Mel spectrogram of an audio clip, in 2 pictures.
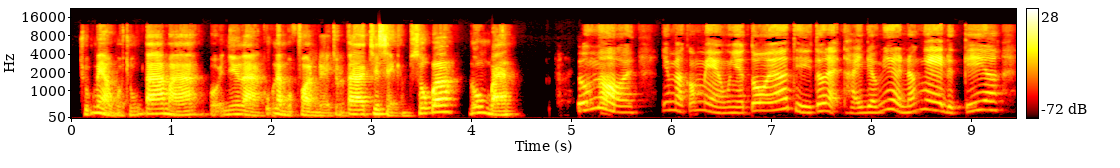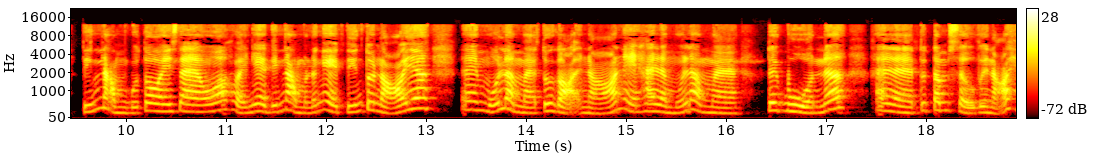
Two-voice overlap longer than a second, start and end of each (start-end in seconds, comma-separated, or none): none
